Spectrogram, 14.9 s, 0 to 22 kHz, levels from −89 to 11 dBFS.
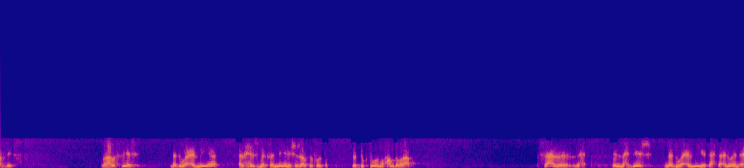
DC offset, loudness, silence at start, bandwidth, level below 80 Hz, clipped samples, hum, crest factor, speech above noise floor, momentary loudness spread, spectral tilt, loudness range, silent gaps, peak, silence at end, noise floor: under 0.1%; -24 LUFS; 0 s; 4 kHz; -68 dBFS; under 0.1%; none; 18 dB; 52 dB; 10 LU; -4 dB/octave; 5 LU; none; -6 dBFS; 0 s; -75 dBFS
